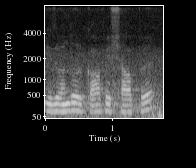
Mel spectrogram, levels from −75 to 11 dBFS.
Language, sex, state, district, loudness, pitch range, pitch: Tamil, male, Tamil Nadu, Chennai, -13 LUFS, 135-150 Hz, 145 Hz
